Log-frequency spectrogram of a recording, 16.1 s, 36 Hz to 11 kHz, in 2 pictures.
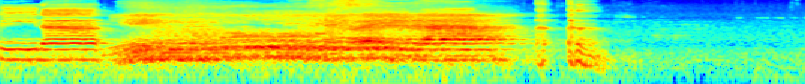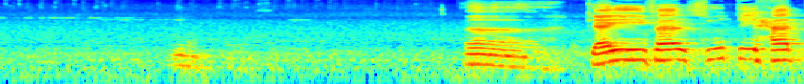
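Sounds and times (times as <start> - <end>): man chanting: 0.0 - 5.4, 12.7 - 16.0
harsh throat sounds: 5.2 - 6.1.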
